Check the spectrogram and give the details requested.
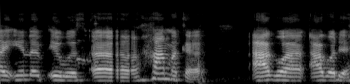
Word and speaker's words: jamaica: up it was uh hkah I go I go to hkah which is is Jamaican it's it's spelled Jamaican in English but they say so it's basically habiscus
